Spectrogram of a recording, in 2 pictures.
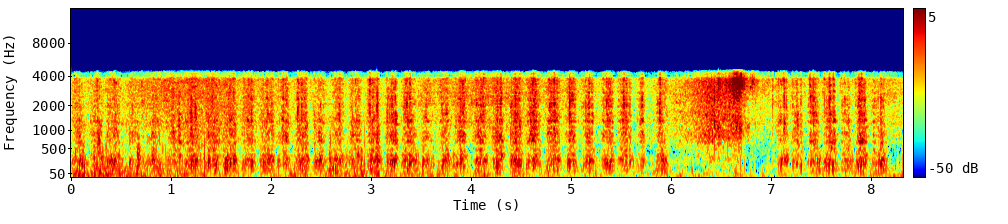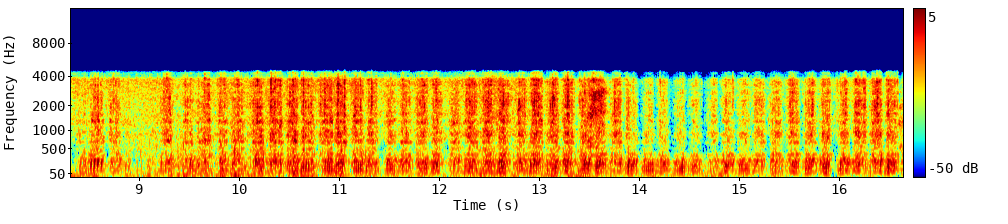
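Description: Saw-toothed spine of a machete sawing back and forth through the wooden oarlock mount on a boat's rail, in quick steady strokes, with a brief pause about seven seconds in.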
